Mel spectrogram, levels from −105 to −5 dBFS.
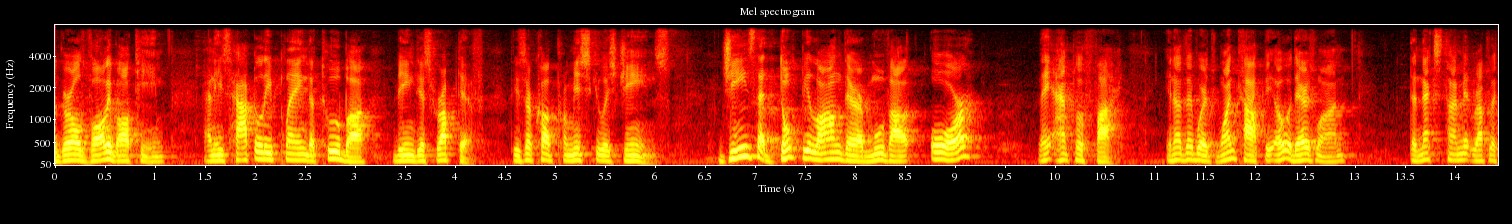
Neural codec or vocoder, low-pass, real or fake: none; 7.2 kHz; real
